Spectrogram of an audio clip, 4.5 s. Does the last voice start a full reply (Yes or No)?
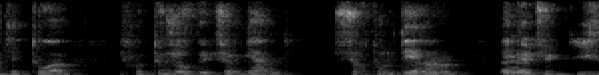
No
